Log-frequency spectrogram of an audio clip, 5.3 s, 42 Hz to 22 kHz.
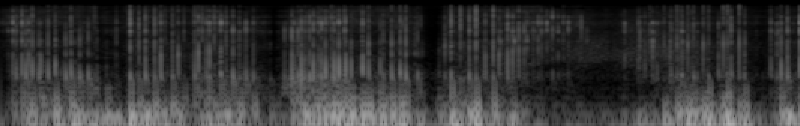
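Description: A twisted plastic unicorn-horn makeup brush handle, about 15 cm long, is held in both hands and scratched along its ridged spiral with long nails. It makes dense, rapid rasping clicks in several bursts with brief dips between them, full of low rumbling body and a faint bright edge.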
